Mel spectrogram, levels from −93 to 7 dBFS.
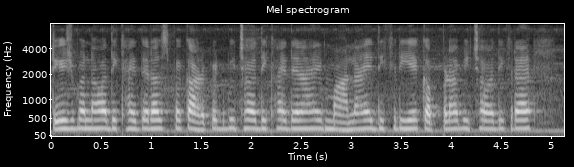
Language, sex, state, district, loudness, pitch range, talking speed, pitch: Hindi, female, Bihar, Madhepura, -16 LUFS, 220-230 Hz, 325 wpm, 225 Hz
